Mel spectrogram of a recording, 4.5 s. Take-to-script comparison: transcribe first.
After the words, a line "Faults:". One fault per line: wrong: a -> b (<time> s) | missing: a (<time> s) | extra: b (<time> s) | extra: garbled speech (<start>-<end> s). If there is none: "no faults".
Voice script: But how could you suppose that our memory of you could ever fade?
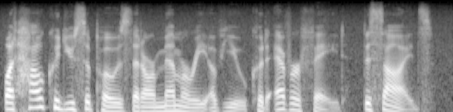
But how could you suppose that our memory of you could ever fade? Besides
Faults:
extra: Besides (3.6 s)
